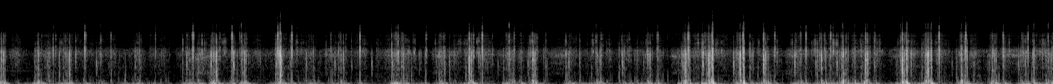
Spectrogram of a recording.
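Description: Quick, uneven footfalls of a runner going downhill on a rocky dirt path covered in dry leaves: each stride lands with a thud and a crunch of leaves and gravel. The steps are picked up close through a chest-harness camera that jolts with every stride.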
